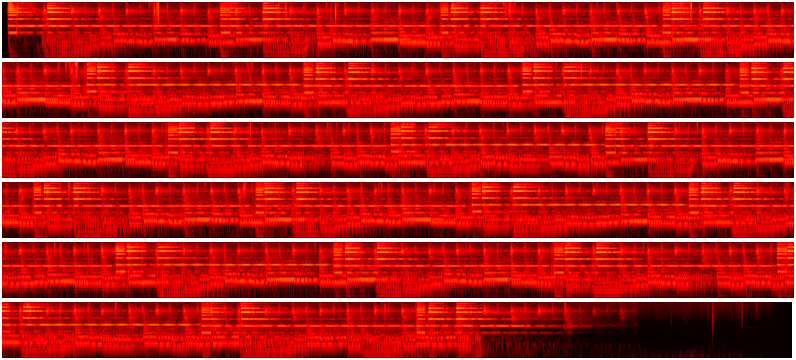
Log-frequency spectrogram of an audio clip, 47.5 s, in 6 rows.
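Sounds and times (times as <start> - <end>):
jazz music in a cellar: 0.1 - 47.2.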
